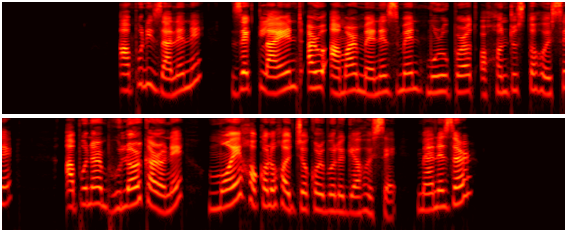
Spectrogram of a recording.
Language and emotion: Assamese, angry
